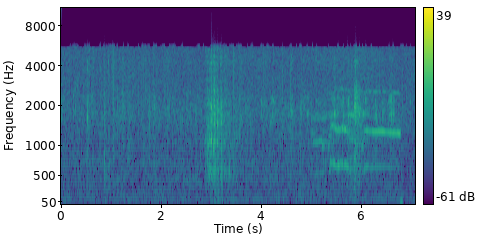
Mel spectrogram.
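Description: A horse snorts and shifts nearby, then gives a short, high whinny toward the end over a quiet outdoor background, from a 1936 American Western film.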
